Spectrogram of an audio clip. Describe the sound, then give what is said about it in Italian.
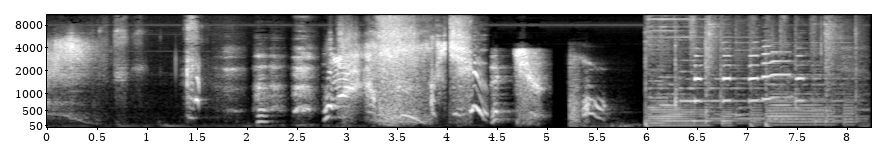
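A quick run of sneezes with sharp gasping inhales between them, some bursts explosive and noisy, followed by music that starts and plays to the end. “ma arriva lo starnuto liberatore, o meglio purificatore.”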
